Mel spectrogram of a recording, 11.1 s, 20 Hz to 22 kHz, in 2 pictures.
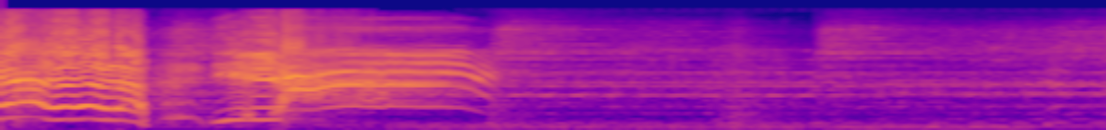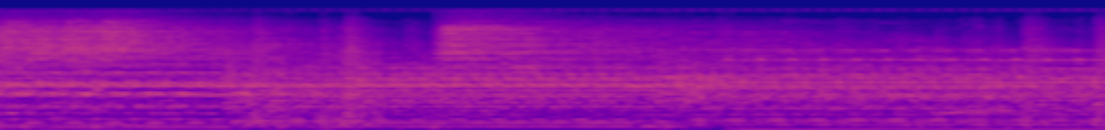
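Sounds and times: preacher shouting into microphone: 0.0 - 2.5
church music sustained chords: 0.0 - 11.0.

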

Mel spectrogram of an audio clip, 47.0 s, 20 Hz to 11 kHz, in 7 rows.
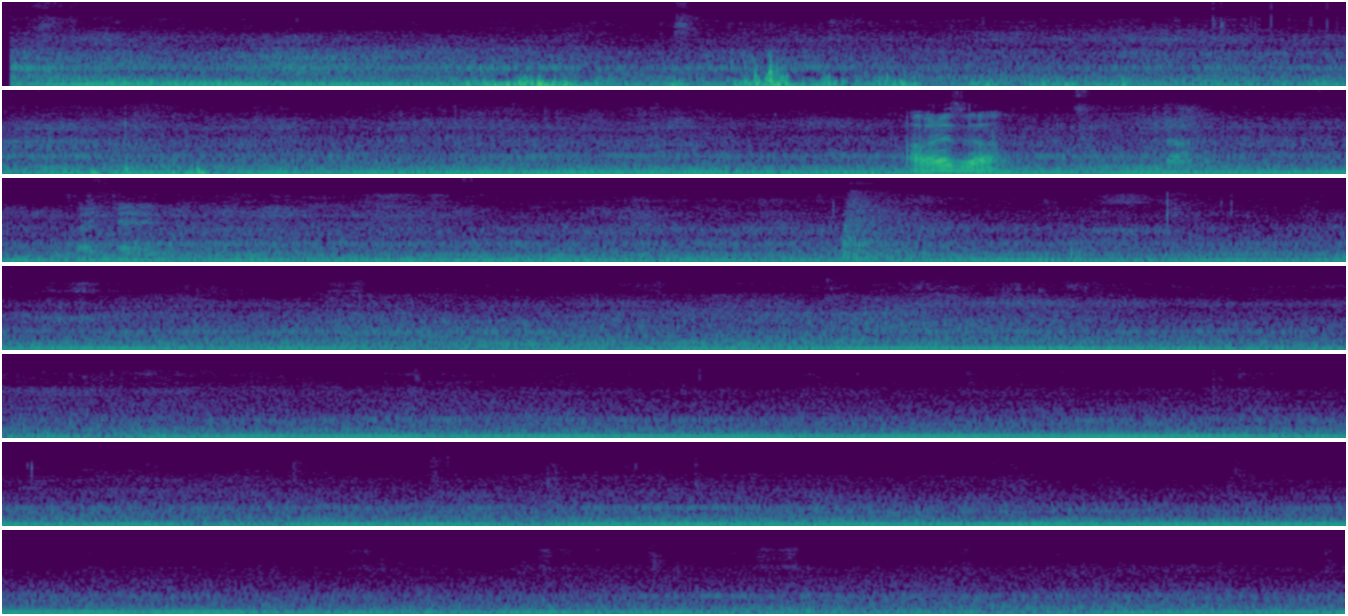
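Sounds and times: faint motor tones: 0.0 - 47.0
steady low hum: 0.0 - 47.0.

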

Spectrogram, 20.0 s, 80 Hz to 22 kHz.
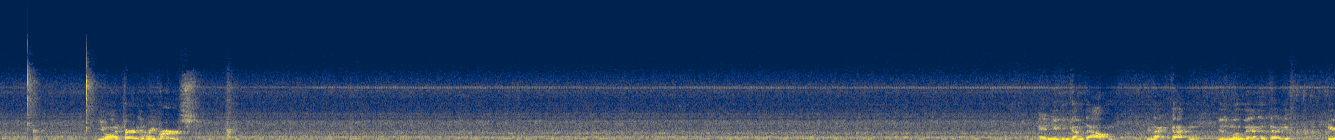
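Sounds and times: milling machine spindle whir: 0.3 - 20.0.

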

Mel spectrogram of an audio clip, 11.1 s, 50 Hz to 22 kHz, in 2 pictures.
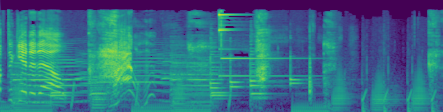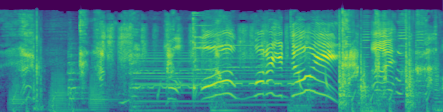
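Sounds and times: cartoon background music: 0.0 - 11.0
bright chime: 2.8 - 4.3.

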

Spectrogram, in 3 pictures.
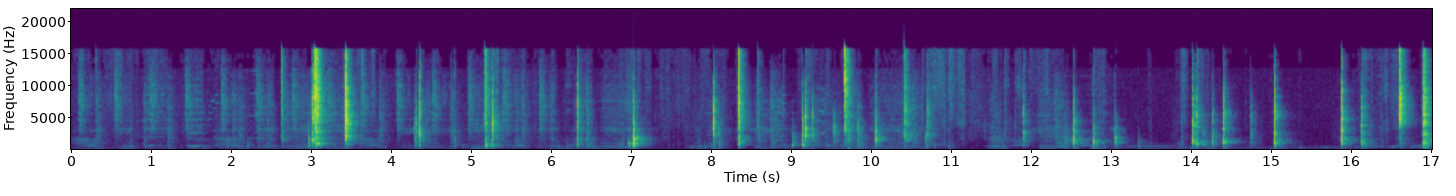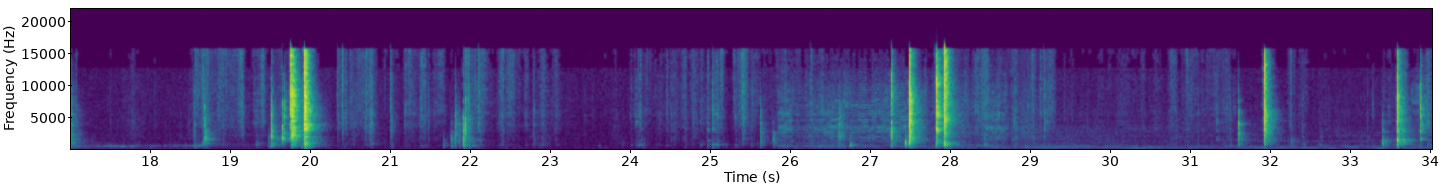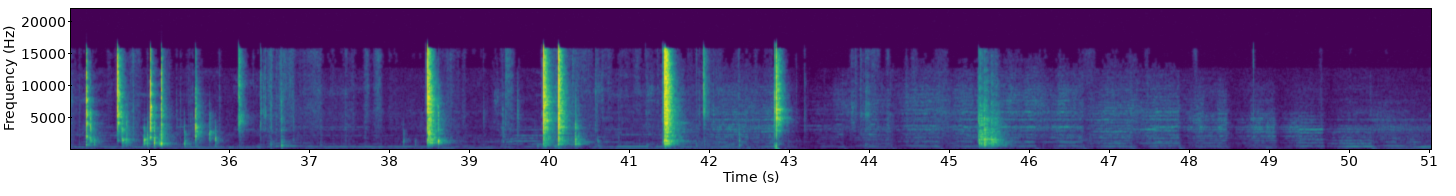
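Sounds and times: background music: 0.0 - 22.0, 25.3 - 51.0
soda can crinkling: 13.9 - 15.2, 18.5 - 23.1, 24.0 - 29.3, 33.3 - 37.0, 38.2 - 40.7, 41.3 - 43.1.

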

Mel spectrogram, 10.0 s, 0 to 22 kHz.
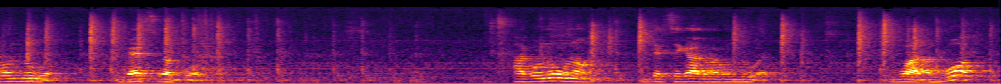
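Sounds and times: chalk tapping and scratching: 0.0 - 4.4, 5.4 - 10.0.

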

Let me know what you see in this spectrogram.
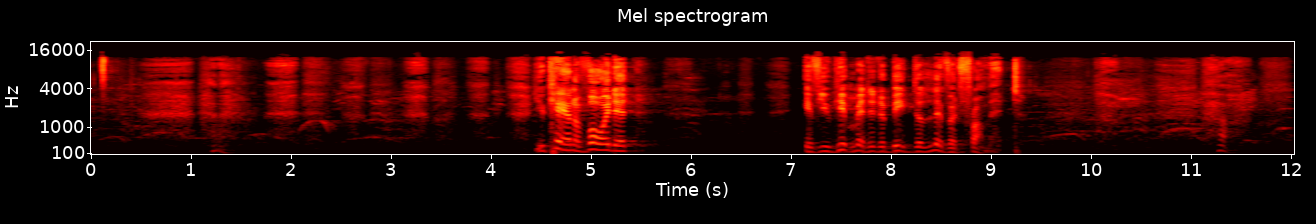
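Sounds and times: breath near microphone: 0.5 - 4.5, 5.7 - 7.2.

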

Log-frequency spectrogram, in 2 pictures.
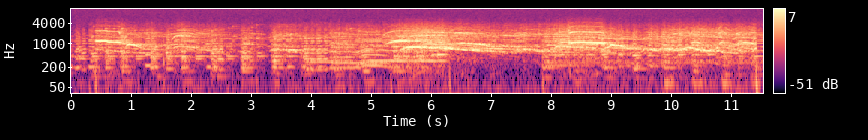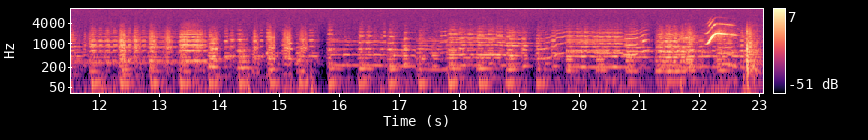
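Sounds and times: orchestral brass cartoon music: 0.0 - 23.0
crowd yelling: 0.3 - 11.5.

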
